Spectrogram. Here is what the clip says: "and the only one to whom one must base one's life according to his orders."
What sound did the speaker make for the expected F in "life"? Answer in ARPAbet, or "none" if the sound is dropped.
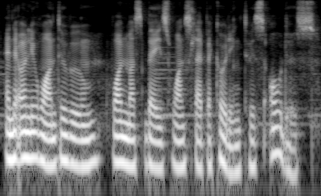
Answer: P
